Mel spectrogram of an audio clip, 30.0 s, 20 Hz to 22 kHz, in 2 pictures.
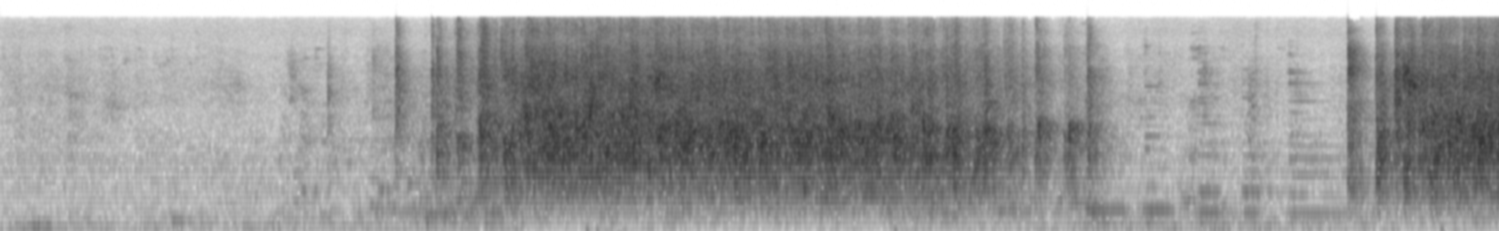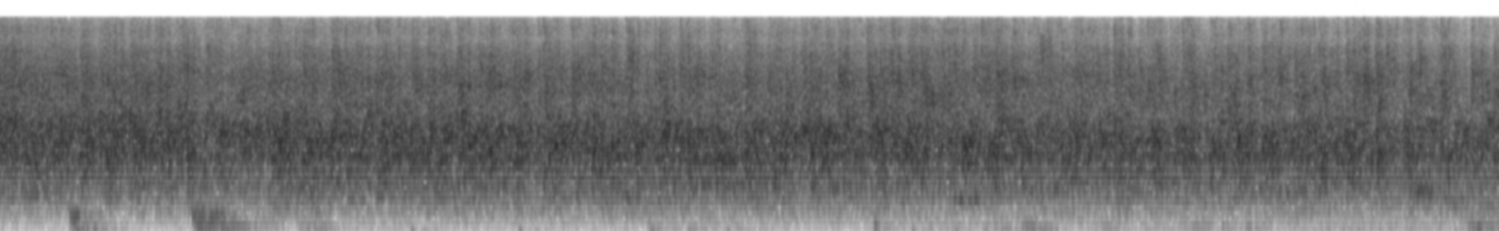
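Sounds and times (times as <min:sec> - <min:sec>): audience applause: 0:03.7 - 0:11.2, 0:13.4 - 0:29.9.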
